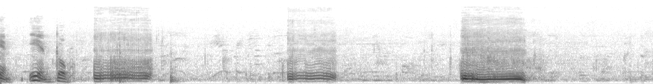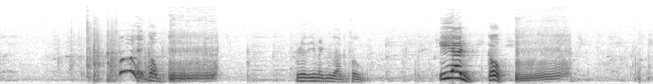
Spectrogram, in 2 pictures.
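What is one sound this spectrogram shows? A baby babbles and squeals loudly close by.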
